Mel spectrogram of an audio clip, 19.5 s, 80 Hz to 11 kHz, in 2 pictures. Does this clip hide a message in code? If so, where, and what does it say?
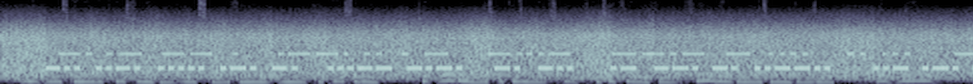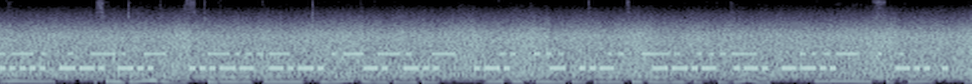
Yes: Morse code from 0.4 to 19.2 s, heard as two keyed tones, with radio static and speech in English. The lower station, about 24 wpm, 710 Hz: DF5RN 3C ND AGN? UR5GD 3C ND R TU QRZ DE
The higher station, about 21 wpm, 1300 Hz: NAME PIET <BT> QTH IS GENT <BT> ANT IS INV VEE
